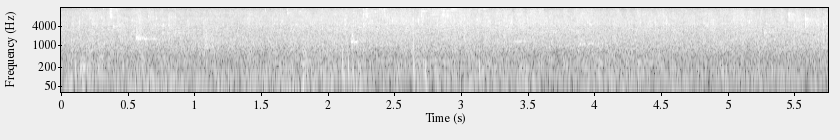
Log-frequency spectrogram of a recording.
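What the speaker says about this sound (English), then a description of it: "It's just making the sound effect because it's raining" Steady rain pours in the Icarus video game, a dense, continuous hiss with low rumbling underneath and scattered patters of drops, loud and unbroken with no talking.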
